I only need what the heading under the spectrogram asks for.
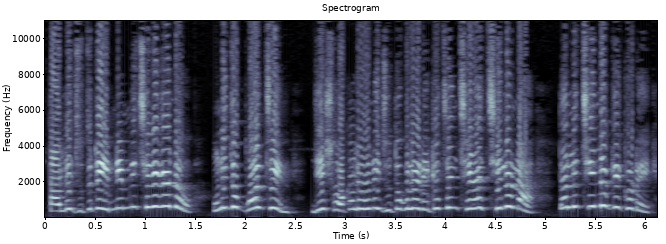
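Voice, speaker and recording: Puppet show: woman as an exasperated scolding mother, high and quick. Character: scolding mother of two young girls.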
